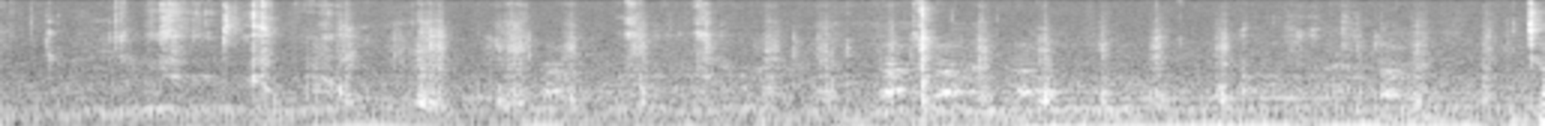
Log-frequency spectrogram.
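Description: Quiet, close chewing of crispy fried onion rings, with many small irregular crunches and crackles.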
